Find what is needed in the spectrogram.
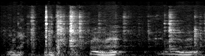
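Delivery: ordinary talk, nothing marked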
